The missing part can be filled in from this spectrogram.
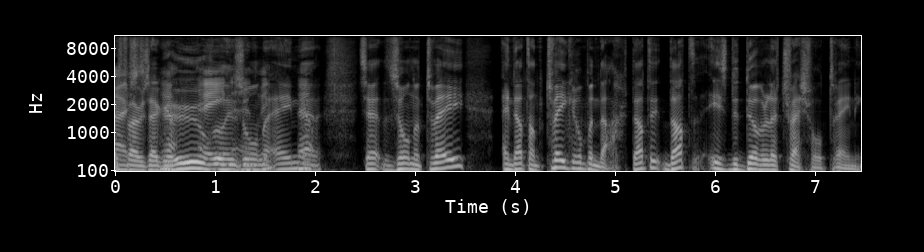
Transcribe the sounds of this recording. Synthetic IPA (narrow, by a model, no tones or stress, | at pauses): sʋɛjʋəzɛɣəɦelˠveːlˠɪnzoːnəʔejnsɛzonətʋej | ɛndɑt̚dɑntʋejk̬ɪːrɔp̬əndɑ̰xd̥ɑtdɑtɪzdədɵbələtɹɛ̰ʃhɔltrḛjnɪ̰̃ŋ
